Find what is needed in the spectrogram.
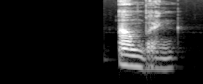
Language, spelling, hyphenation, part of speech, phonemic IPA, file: Dutch, aanbreng, aan‧breng, noun / verb, /ˈaːn.brɛŋ/, Nl-aanbreng.ogg
- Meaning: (noun) input; what is brought along, what is added to the table/game/mix; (verb) first-person singular dependent-clause present indicative of aanbrengen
